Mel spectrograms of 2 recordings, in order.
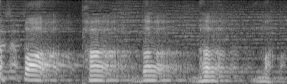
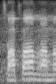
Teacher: पापा और मामा बोलने में दांत का आवश्यक नहीं है, केवल दोनों होठ हो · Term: प वर्ग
